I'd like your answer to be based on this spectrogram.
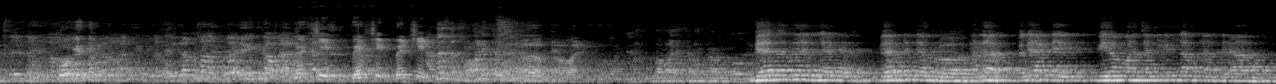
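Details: Man speaking Tamil as a participant in a stage-fear exercise at a stammering workshop in Madurai, April 2025; stuttering.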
